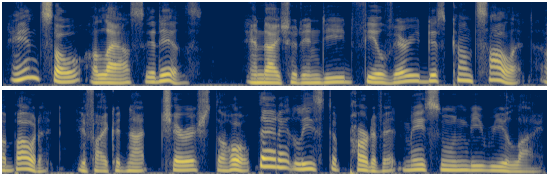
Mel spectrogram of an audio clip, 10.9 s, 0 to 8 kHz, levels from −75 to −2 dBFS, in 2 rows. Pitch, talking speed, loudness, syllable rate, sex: 160 Hz, 175 wpm, -19 LUFS, 4.4 syllables/s, male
